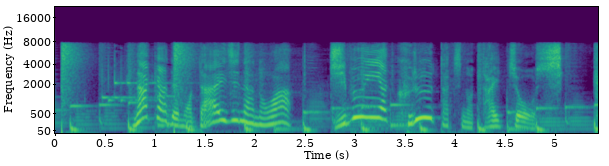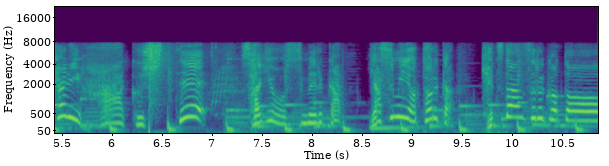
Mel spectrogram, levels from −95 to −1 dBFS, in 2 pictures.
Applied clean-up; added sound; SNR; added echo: none; Gunshot, gunfire; 10 dB; none.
